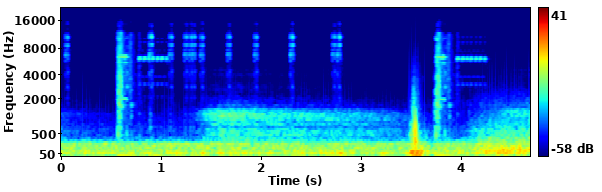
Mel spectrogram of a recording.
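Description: Short electronic clicks and blips sound as menu items are picked.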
